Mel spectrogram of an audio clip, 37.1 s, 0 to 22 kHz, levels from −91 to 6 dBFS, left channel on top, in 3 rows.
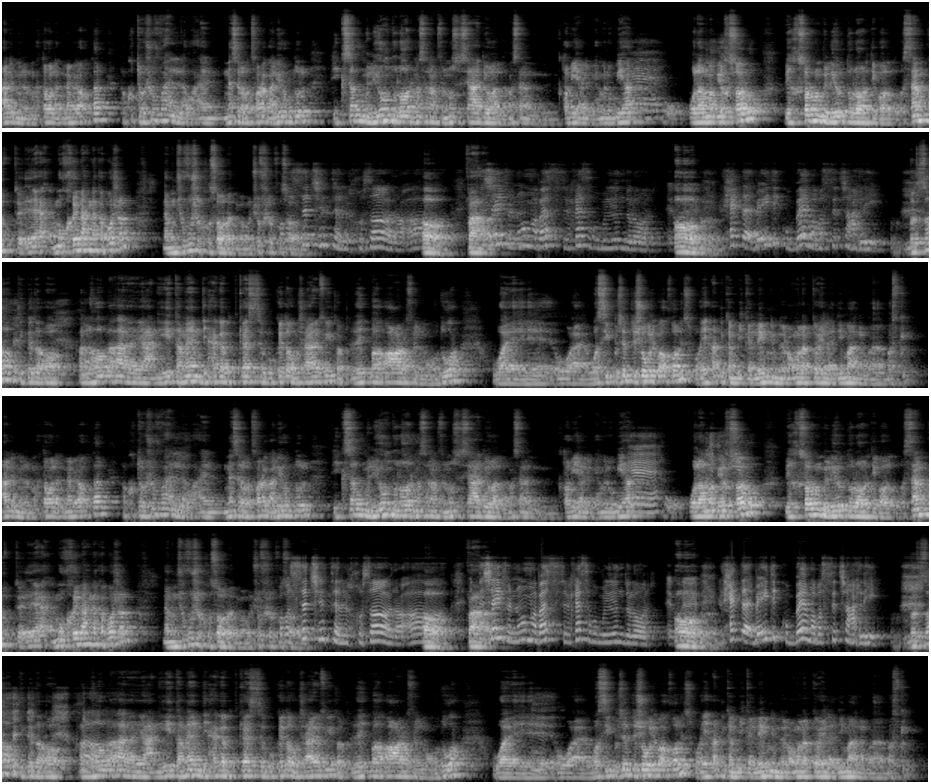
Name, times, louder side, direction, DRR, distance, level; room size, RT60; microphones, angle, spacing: voice 1, 0.0-1.3 1.8-4.0 4.4-8.4 8.8-10.0 10.4-16.4 18.0-18.2 18.6-18.9 21.3-21.9 24.4-25.5 25.7-36.7, left 1 dB, 75° left, -2 dB, 0.9 m, -23 dB
voice 2, 8.3-8.8 9.2-9.9 16.0-18.3 18.7-24.0 24.3-26.3 31.8-32.2, right 5 dB, 80° right, 8 dB, 0.4 m, -32 dB
3.1 x 2.0 x 2.6 m, 0.65 s
head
